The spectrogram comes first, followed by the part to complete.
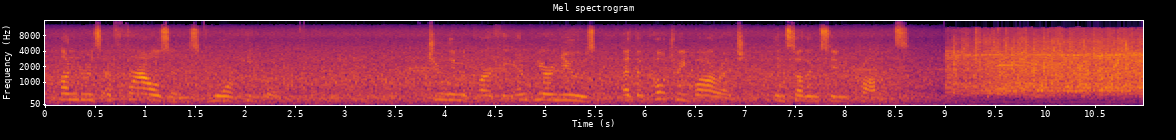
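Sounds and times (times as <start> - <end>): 
speech: 0.2 - 2.6, 3.8 - 8.7
hundreds of thousands of people in Kenya cheering and applauding: 9.0 - 10.9.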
